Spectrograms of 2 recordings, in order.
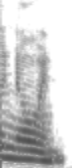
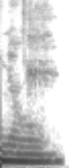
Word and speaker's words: known: know 알다, know, knew, known. No new known. know, knew, known. No new known. 알다 K가 묵음입니다. 여기서 발음이 안 돼요.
